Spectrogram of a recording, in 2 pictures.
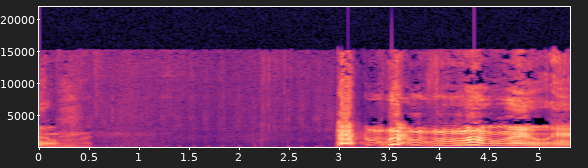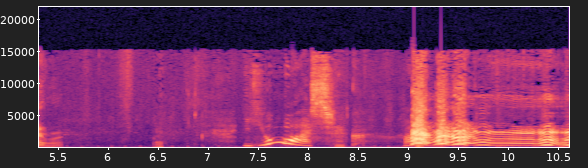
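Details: A Siberian Husky yaps near a hedgehog that will not leave. Two long, wavering, whining yowls rise and fall in pitch, separated by quiet gaps, and a short yelp comes between them.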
